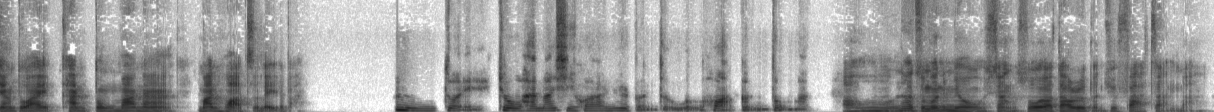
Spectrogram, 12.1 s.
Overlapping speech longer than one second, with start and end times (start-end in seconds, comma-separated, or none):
none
